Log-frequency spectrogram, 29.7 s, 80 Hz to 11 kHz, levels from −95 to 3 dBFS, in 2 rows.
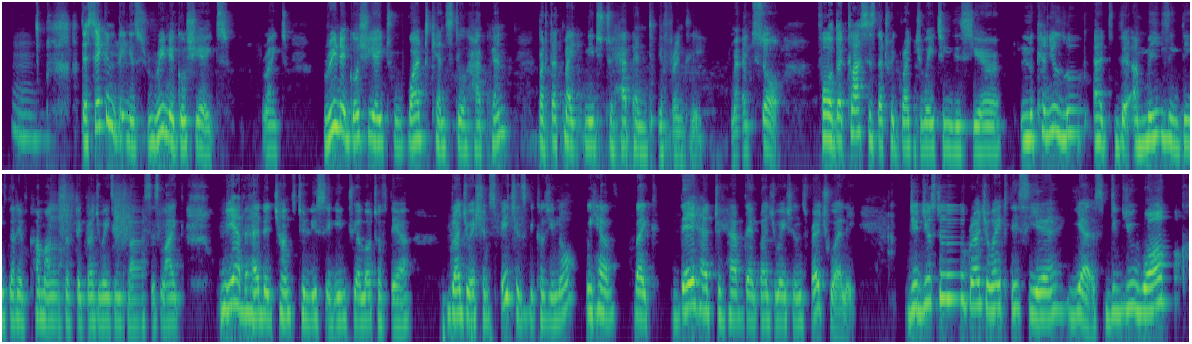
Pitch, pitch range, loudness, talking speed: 175 Hz, 160-205 Hz, -26 LUFS, 165 wpm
